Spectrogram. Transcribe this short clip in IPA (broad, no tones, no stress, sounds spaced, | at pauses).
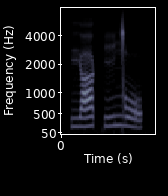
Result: j a k i ŋ͡ǀ o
